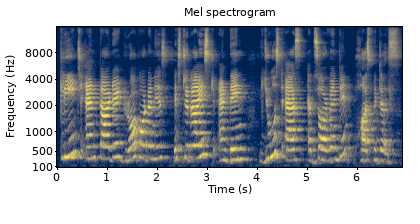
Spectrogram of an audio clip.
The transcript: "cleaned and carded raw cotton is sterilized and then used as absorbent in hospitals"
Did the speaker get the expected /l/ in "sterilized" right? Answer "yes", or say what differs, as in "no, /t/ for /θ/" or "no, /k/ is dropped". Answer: no, /l/ is dropped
